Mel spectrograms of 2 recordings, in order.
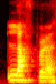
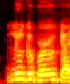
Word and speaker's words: Loughborough: Loughborough, so just outside Nottingham, like between Nottingham and Leicester. So it's further north. Leicester's there, Nottingham's there. Loughborough, you can see Loughborough in the middle.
